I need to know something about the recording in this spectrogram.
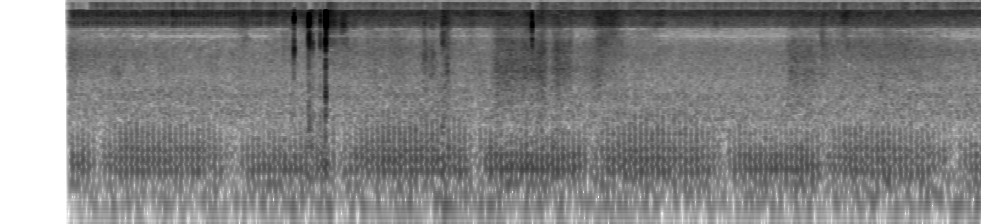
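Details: Black cat asleep on a blanket despite hot weather, snoring: soft, low, rumbling breaths pulsing in a steady rhythm, each lasting under a second, with a faint hiss behind and a few light clicks.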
